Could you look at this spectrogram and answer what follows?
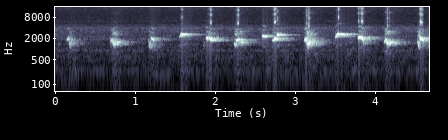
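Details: Yellow-vented bulbul with slow singing and a rapid run of notes: bubbly whistled phrases, some falling and some rising and flat, repeated about every half second, with a faint low chatter behind.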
